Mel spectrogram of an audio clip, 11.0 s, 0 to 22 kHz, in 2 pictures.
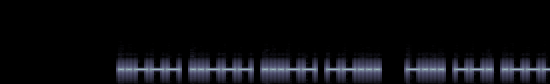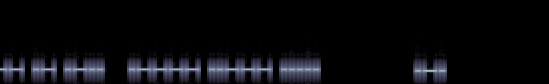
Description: Morse code, heard as a keyed tone, about 32 wpm, 700 Hz. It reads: 2237 BG1AL 125 R
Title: Worked All Europe DX Contest - QTC Exchange - 30wpm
